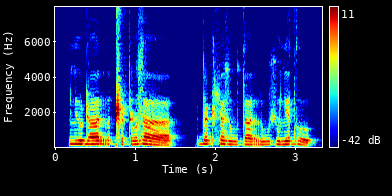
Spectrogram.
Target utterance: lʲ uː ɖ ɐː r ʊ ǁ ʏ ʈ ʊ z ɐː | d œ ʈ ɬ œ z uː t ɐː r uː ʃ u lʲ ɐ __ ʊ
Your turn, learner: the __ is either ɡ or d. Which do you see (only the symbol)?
d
